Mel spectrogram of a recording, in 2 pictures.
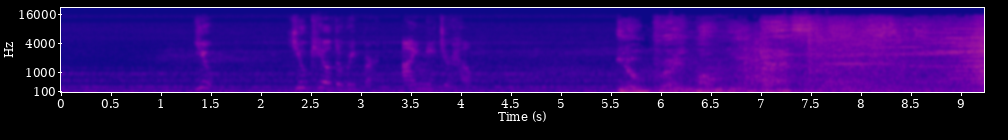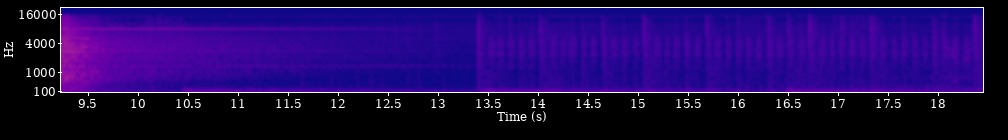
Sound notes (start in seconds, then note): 11.5 piercing noise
